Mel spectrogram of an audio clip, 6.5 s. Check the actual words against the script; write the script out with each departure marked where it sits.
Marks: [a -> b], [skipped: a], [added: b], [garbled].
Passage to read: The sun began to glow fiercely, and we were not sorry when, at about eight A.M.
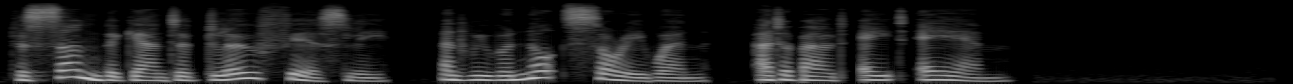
The sun began to glow fiercely, and we were not sorry when, at about eight A.M.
